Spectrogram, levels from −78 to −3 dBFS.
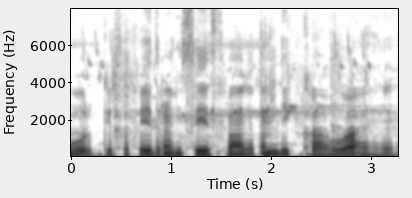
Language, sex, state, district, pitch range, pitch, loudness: Hindi, male, Uttar Pradesh, Shamli, 125-135 Hz, 130 Hz, -20 LUFS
